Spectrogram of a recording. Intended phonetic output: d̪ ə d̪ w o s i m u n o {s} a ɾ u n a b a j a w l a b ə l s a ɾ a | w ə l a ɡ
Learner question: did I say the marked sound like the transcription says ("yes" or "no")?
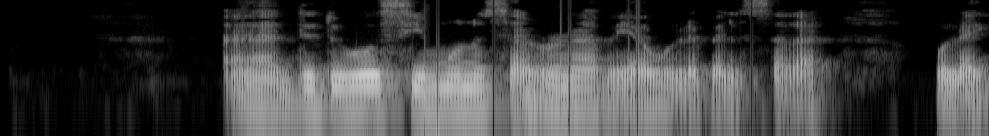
yes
